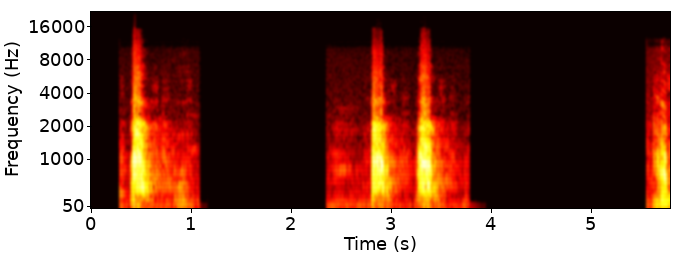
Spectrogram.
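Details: Harsh, loud dog barks, one bark then a quick pair after a pause, another starting at the end, quiet background.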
